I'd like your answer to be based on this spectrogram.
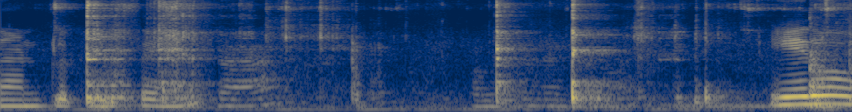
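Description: Dishes and containers clink and knock while food is served, with sharp close metallic taps and scrapes in short clusters and a voice speaking between them.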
